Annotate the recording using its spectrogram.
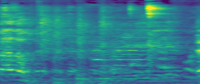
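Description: Indistinct men's voices talking in the background, with nothing else standing out.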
